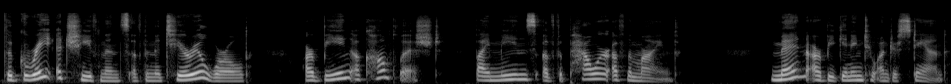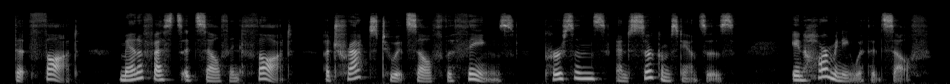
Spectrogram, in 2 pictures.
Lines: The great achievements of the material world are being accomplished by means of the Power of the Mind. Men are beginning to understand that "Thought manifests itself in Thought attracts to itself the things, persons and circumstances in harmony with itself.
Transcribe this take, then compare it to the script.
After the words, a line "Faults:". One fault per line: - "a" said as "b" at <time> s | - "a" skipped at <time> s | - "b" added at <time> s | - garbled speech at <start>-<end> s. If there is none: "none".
The great achievements of the material world are being accomplished by means of the Power of the Mind. Men are beginning to understand that "Thought manifests itself in Thought attracts to itself the things, persons and circumstances in harmony with itself.
Faults:
none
